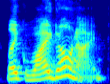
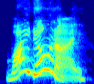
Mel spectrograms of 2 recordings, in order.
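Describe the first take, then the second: First: Said in the usual way. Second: Much higher and louder, struck by the idea; mock lightbulb moment, voice jumping up; a surprised why don't I, pitched up high; sudden realization. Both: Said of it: "I'm like".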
